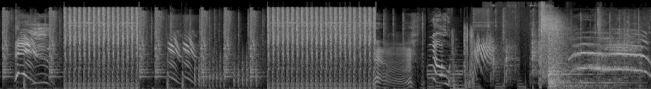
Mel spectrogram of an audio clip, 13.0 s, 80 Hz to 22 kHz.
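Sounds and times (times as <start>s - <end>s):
rapid automatic gunfire: 1.3s - 2.9s, 5.3s - 7.5s.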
